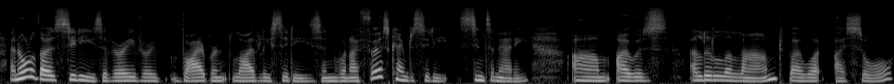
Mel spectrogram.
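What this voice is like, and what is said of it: Australian accent. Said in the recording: “you can tell from my accent, probably, the listeners can. I'm an Australian”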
